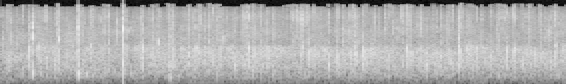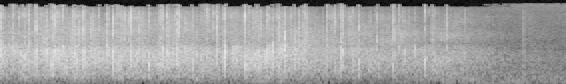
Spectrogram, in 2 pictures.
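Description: A church audience applauds to welcome a guest from Jesus Loves Korean Church, a dense wash of many hands clapping at a fairly loud, even level before fading out over the last second. No voices stand out.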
